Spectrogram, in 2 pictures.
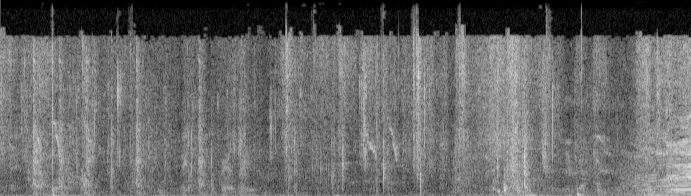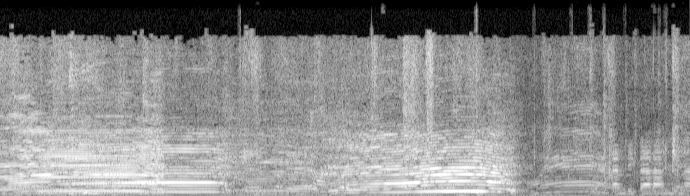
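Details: After several seconds of quiet knocking and shuffling, a cow coming down from a truck lets out two loud, sustained moos back to back, the second wavering and rising slightly before breaking off.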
